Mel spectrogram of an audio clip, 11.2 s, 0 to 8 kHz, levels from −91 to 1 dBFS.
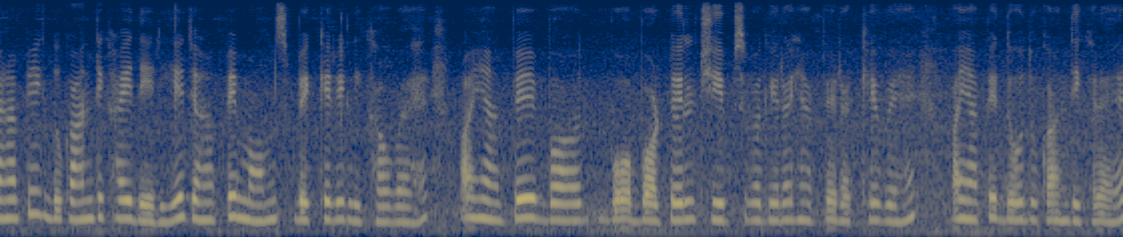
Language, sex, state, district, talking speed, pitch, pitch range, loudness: Hindi, female, Chhattisgarh, Jashpur, 190 wpm, 220 Hz, 205-235 Hz, -33 LUFS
